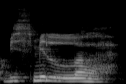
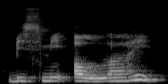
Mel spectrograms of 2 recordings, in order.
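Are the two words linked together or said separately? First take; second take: linked; separate. First: The two words are linked into one flowing word. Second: The two words are said separately, without linking. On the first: The speaker calls it right. "tu dis Bismillah" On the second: The speaker calls it wrong. "tu ne dis pas Bismi Allahi"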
